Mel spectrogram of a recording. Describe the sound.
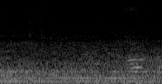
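A steady low engine rumble fills the inside of a moving bus, with a constant droning hum and faint, indistinct voices murmuring underneath.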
